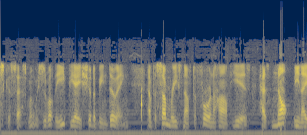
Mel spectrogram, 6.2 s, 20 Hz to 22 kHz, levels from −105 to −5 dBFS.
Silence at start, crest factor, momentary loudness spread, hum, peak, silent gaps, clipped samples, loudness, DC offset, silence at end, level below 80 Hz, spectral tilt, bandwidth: 0 s; 22 dB; 10 LU; none; 0 dBFS; none; under 0.1%; -21 LUFS; under 0.1%; 0 s; -50 dBFS; -2 dB/octave; 12 kHz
